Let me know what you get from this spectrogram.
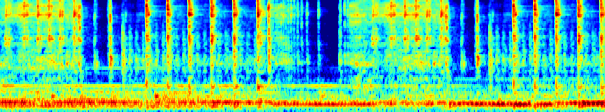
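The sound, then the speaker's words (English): Quick runs of sharp, even mechanical clicks as numbers are dialed on the small rotary dial of a phone, its handset picked up, broken by brief pauses between numbers, with a low steady hum underneath and no voices. “She picked up the handset again and started dialing numbers on the small rotary dial.”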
